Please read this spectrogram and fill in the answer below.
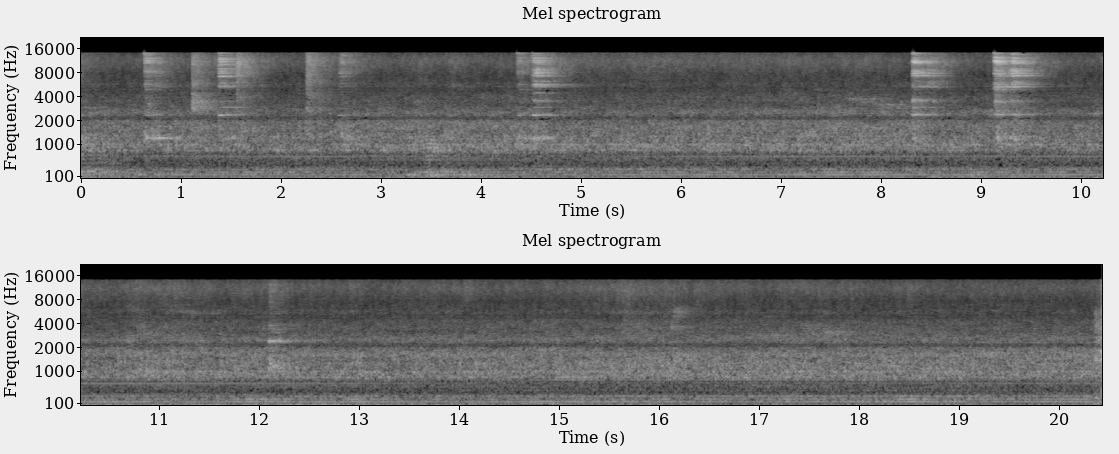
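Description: Small brass puja vessels and utensils clinking against each other and against the stone floor: a scattering of short, sharp metallic clinks, the loudest two a second apart near the middle. A steady low hum runs underneath.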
